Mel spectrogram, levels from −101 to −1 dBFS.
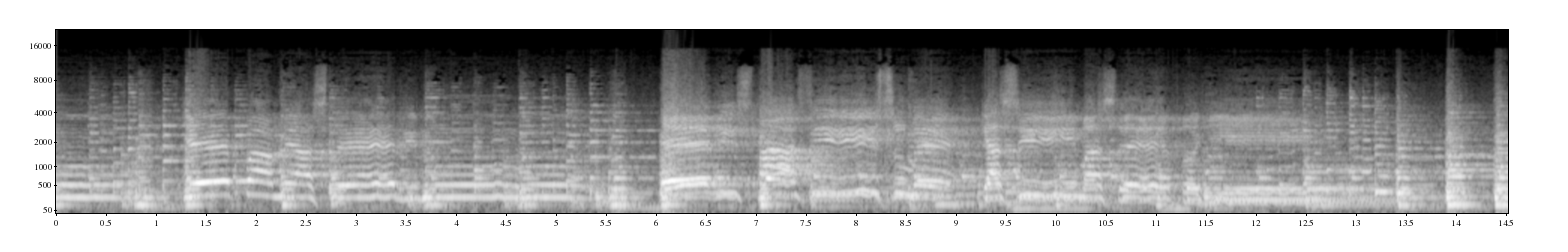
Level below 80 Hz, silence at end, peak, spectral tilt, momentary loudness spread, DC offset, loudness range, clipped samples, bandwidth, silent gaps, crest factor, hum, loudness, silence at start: -40 dBFS; 0 s; 0 dBFS; -6.5 dB/octave; 8 LU; under 0.1%; 4 LU; under 0.1%; 10.5 kHz; none; 12 dB; none; -13 LUFS; 0 s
